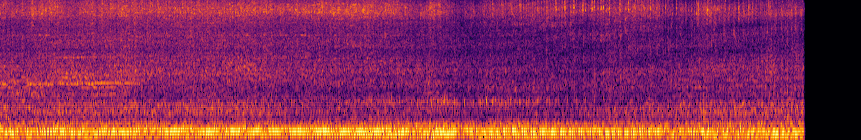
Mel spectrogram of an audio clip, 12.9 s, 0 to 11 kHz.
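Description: A 1969 Chevrolet Chevelle SS's V8 idling as the car rolls slowly past: a steady, loud low rumble whose tone shifts about halfway through as it goes by. The sound cuts out abruptly near the end.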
